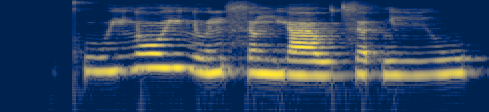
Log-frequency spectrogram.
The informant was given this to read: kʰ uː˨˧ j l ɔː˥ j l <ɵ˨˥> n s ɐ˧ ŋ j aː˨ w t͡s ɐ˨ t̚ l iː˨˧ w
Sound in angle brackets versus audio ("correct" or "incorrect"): correct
